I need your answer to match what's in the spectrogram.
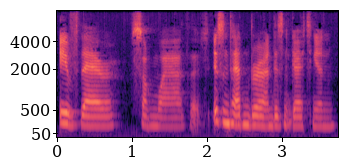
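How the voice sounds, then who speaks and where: A woman podcast host and editor who explains things in an easy, gently self-mocking way. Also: on the low side, steady tone, normal speed. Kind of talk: casual podcast chat.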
